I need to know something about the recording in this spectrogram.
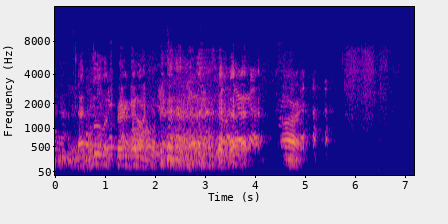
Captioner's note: laughter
